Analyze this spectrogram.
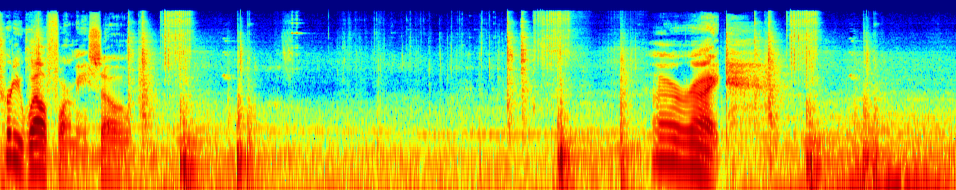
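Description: A heavy chest lid clunks open.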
